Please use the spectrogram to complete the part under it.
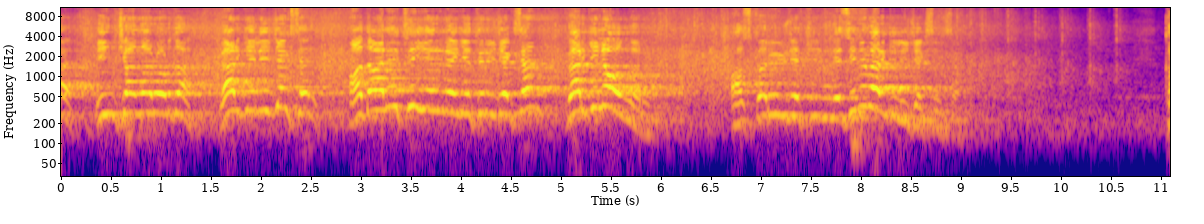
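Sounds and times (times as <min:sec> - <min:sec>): audience applause: 0:00.0 - 0:10.3.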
